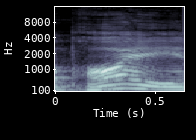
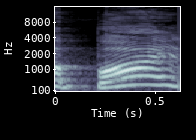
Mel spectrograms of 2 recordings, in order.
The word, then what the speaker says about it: ปล่อย: เนี่ย เห็น มั้ย อ่า คน ทั่ว ไป มา อ่าน ว่า พลอย นะ แล้ว มัน บ่ ใช่ ครับ ท่าน จะ ต้อง อ่าน ว่า ไป นะ ครับ แหม อัน นี้ มัน จบ ป้า นะ ครับ อ่า ท่าน จะ อ่าน ต้อง อ่าน ว่า ปล่อย นะ ครับ แหม่ กรรม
